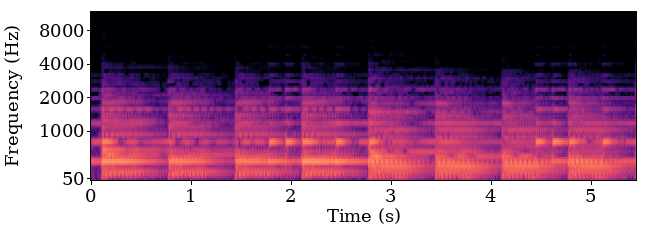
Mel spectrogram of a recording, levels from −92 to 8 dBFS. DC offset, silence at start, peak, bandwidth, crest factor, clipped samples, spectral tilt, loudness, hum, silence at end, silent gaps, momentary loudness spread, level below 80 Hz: under 0.1%; 0 s; -6 dBFS; 3.4 kHz; 16 dB; under 0.1%; -11.5 dB/octave; -21 LUFS; none; 0 s; none; 6 LU; -54 dBFS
